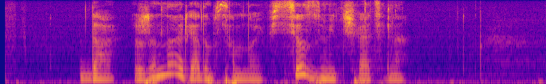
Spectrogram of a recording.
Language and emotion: Russian, positive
